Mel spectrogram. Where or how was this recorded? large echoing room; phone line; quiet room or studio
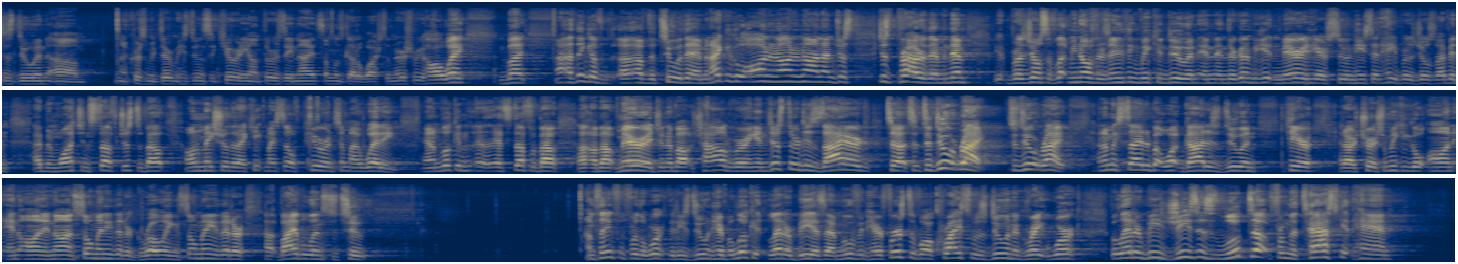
large echoing room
